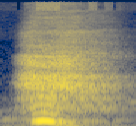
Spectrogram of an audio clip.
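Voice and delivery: sharp, high exhale; real sigh before hard news; heavy sigh. Real, not acted. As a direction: let out a big breath to gather yourself. Gathering herself before hard news.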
